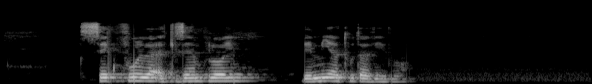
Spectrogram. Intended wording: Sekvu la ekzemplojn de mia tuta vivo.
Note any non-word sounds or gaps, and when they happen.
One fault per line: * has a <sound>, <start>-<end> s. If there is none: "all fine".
all fine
